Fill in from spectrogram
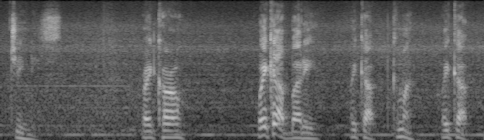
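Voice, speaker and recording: Against noticeable background noise, a man with an American accent and a fairly high voice speaks at a moderate pace, his pitch swinging very widely. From New York. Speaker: desert homesteader. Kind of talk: casual chat.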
